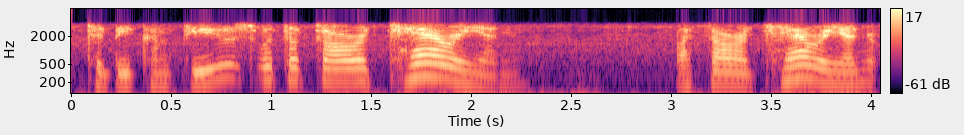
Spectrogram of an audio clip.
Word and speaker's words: authoritarian: Authoritarian rhymes with barbarian.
